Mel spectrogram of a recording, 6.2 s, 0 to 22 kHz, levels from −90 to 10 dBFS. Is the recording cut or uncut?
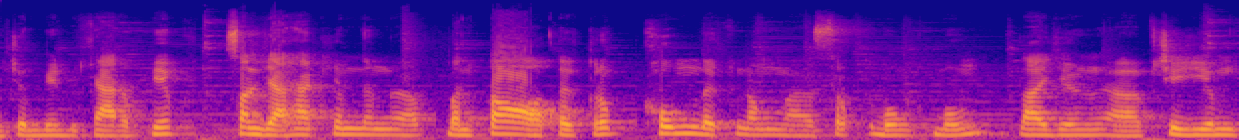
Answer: cut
